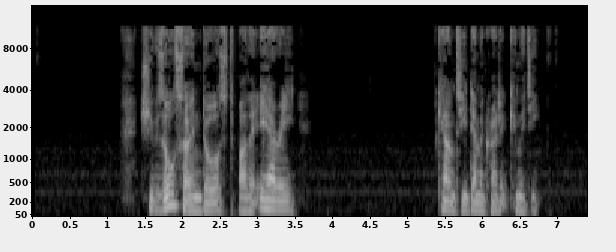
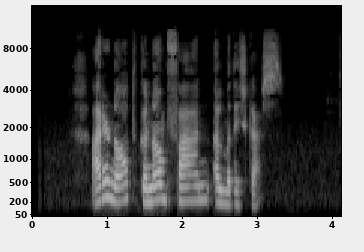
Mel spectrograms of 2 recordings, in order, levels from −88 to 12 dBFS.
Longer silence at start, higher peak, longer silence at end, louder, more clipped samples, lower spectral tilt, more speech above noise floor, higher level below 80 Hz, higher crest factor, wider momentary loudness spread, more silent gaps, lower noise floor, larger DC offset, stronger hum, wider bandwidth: first, 1.2 s vs 0.65 s; about the same, -6 dBFS vs -6 dBFS; second, 0.65 s vs 0.8 s; about the same, -26 LUFS vs -25 LUFS; neither; about the same, -4 dB/octave vs -4 dB/octave; about the same, 46 dB vs 45 dB; first, -50 dBFS vs -84 dBFS; about the same, 24 dB vs 20 dB; about the same, 14 LU vs 12 LU; neither; about the same, -72 dBFS vs -70 dBFS; neither; neither; about the same, 12 kHz vs 11 kHz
